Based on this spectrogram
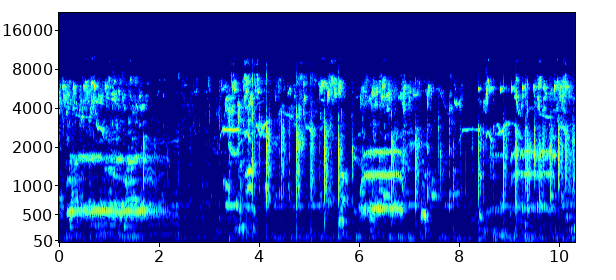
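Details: Lovebirds in a singing contest where the most actively calling bird wins; bursts of fast, clicking, high twittering chatter come in three to four bouts, with a quieter pause early and voices nearby.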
